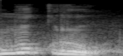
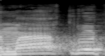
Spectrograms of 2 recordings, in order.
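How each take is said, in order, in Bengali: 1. প্রথম স্বরধ্বনিটি 'u' ধ্বনি। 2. প্রথম স্বরধ্বনিটি 'a' ধ্বনি। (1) "ঠিক করে বলে না" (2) "মানে মাকরু ঠিক করে"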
